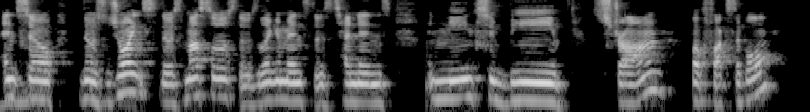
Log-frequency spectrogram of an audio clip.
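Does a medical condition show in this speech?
Yes: cleft lip and palate; congenital cleft lip and palate, several facial surgeries, bone graft surgery, speech therapy, physical therapy after graft.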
